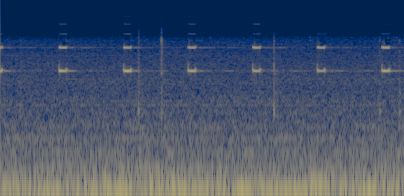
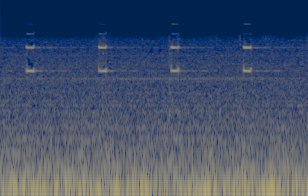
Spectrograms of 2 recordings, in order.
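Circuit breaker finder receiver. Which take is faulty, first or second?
second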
